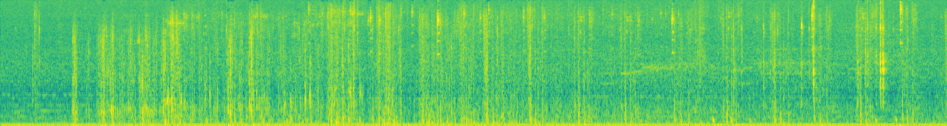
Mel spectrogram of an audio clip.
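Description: Horses gallop, their hooves thudding on grass.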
